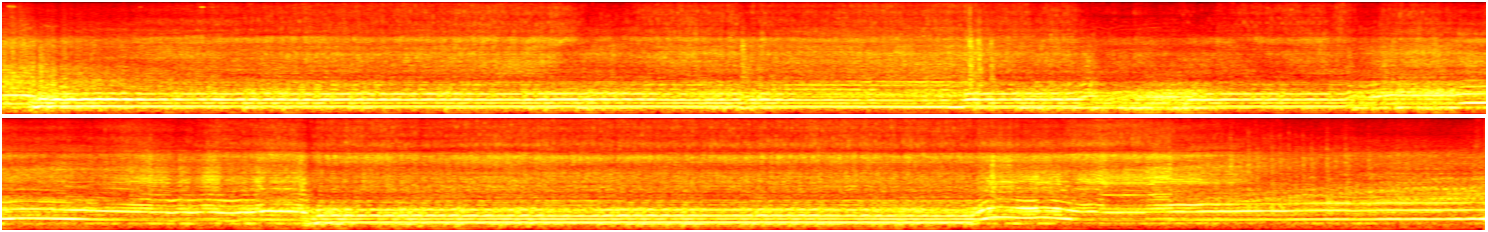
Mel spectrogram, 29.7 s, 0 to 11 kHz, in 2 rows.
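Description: Pagani Huayra R's naturally aspirated V12 running at low, steady revs while the car creeps along. The pitch rises and falls briefly in the middle, blips once about five seconds from the end, then climbs slowly as the revs build.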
